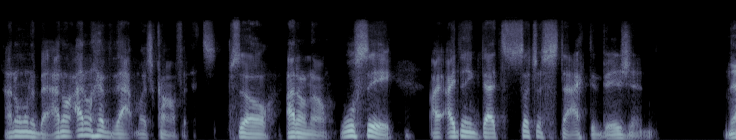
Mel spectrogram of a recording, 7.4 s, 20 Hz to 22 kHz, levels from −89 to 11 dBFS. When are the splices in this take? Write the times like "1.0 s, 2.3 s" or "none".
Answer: 2.2 s, 4.6 s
